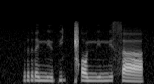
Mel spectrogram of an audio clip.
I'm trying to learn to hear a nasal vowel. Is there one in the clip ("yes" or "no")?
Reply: no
